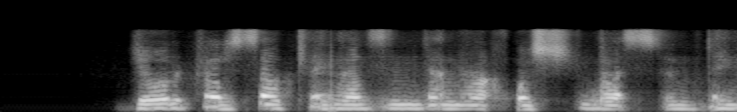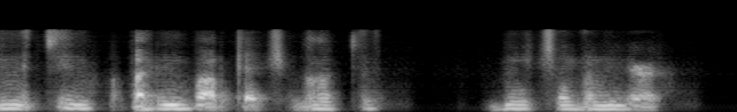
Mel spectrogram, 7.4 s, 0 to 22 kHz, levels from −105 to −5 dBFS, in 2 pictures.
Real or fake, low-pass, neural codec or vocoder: fake; 7.2 kHz; codec, 16 kHz, 0.5 kbps, FreqCodec, smaller model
